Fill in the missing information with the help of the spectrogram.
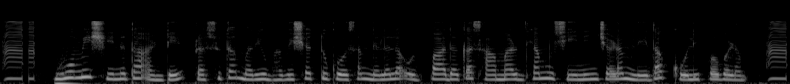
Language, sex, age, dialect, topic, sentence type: Telugu, female, 18-24, Southern, agriculture, statement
